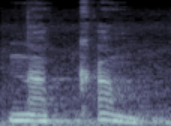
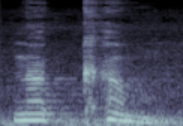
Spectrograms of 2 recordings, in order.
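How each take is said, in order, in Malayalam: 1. മധ്യ വ്യഞ്ജനം ശ്വാസം ചേർന്ന kh ശബ്ദമാണ്. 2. മധ്യ വ്യഞ്ജനം ശ്വാസം ചേർന്ന kh ശബ്ദമാണ്.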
